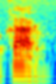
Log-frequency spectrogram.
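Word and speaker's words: caro: увазі знову ж таки різниця в тому як ми вимовляємо звук R сильне R подвійне пишеться подвійною буквою або одинарне р карро і Каро лапарія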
